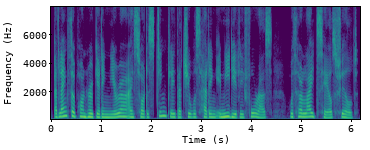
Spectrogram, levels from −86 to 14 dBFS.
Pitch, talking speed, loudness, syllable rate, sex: 230 Hz, 205 wpm, -18 LUFS, 5.6 syllables/s, female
